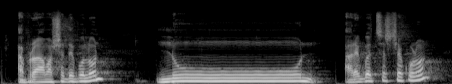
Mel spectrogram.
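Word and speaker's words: نون: নুন হরফটি উচ্চারণের ক্ষেত্রে অবশ্যই পাতলা করে উচ্চারণ করতে হবে এবং তিন আলিফ টেনে পড়তে হবে। আপনারা আমার সাথে বলুন নন। আরেকবার চেষ্টা করুন নন।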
